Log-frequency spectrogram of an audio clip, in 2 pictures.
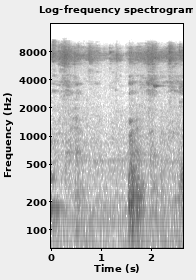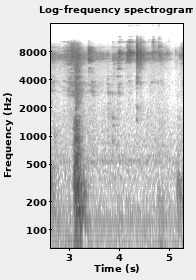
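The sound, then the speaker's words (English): Chairs being shuffled and turned back around to face the front, with a couple of louder scrapes and knocks standing out against a steady murmur of smaller shifting noises. “Okay, chairs face front.”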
